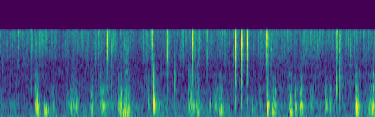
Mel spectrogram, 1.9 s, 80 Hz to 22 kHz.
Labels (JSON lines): {"label": "biophony, sea urchins (Echinidae)", "recorder": "SoundTrap 600 or HydroMoth"}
